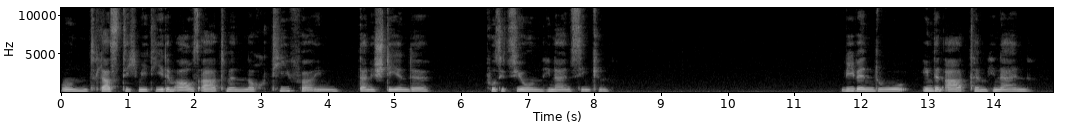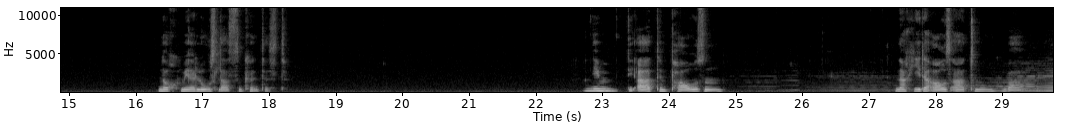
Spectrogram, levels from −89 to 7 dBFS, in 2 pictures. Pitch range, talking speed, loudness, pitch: 185-210 Hz, 60 wpm, -33 LUFS, 195 Hz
